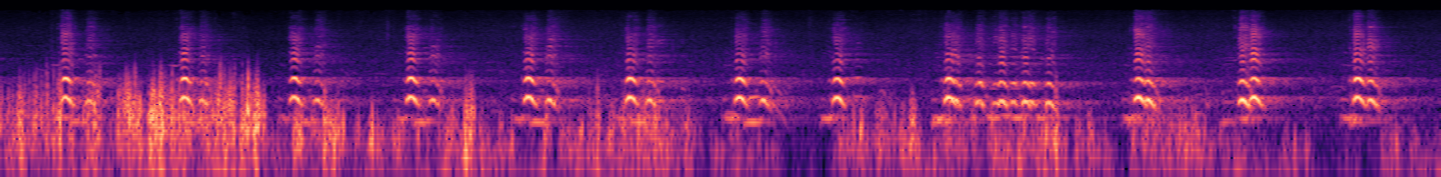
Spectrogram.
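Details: Two captive siamangs calling back and forth at Hirakawa Zoo in Kagoshima, Japan: a loud series of honking, harmonic barks repeated more than once a second, with a rough, noisy burst at the start.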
